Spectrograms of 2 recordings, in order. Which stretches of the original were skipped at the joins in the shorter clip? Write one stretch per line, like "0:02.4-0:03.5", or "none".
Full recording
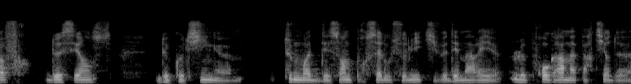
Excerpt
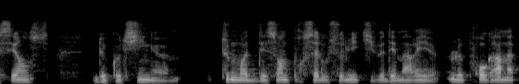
none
